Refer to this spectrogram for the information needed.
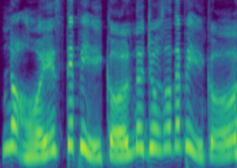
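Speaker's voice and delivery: animated Italian accent. After being asked to speak in an animated italian accent, say the line that way. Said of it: "start speaking in an Italian accent and be like really animated".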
